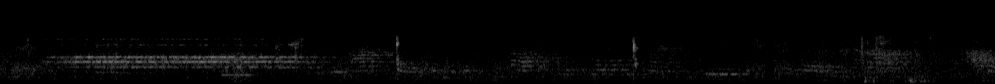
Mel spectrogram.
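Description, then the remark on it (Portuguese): A telephone rings with a steady electronic trill, its tone rising and falling over several seconds, followed by a couple of sharp clicks and faint murmuring in the background. “O telefone não para, menina.”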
